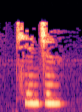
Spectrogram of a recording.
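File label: "天真", Mandarin Chinese; chinese flashcards; hsk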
